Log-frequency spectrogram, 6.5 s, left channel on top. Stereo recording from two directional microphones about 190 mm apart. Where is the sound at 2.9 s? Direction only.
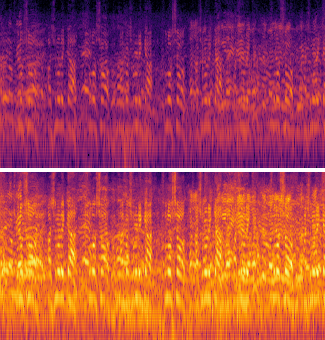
15° left (ahead or behind).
